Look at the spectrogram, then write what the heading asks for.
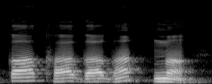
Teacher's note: कंठ ध्वनियाँ मतलब जो कंठ से बोले जाते हैं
